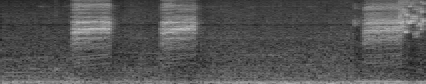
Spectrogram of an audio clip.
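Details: Long-tailed shrike giving its 'toet toet' call, used to provoke other shrikes into full song: three harsh, buzzy squawks, each about a third of a second, spaced roughly half a second to a second apart, over low background hum.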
